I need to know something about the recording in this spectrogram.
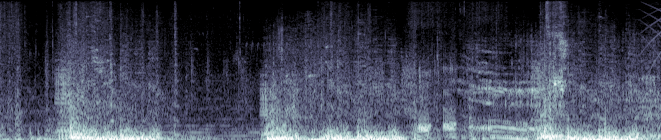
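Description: A large machine creature stomps and crashes in battle.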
